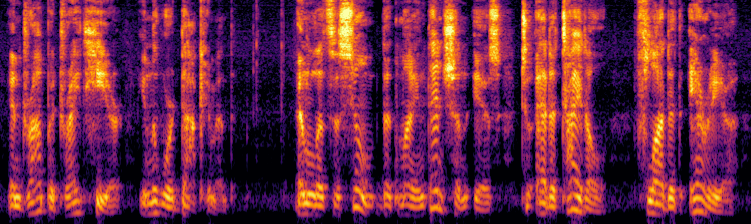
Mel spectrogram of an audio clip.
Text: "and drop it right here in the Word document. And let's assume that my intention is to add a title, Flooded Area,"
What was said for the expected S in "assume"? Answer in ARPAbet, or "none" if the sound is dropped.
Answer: S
